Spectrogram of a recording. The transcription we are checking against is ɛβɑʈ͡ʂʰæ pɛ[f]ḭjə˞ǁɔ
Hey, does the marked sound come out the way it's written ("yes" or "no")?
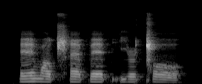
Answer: no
